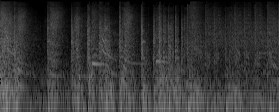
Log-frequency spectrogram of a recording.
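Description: Rapid gunfire in Grand Theft Auto IV, a loud game shootout of repeated shots and bursts running throughout, with sharp cracks and dense echoing crackle.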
